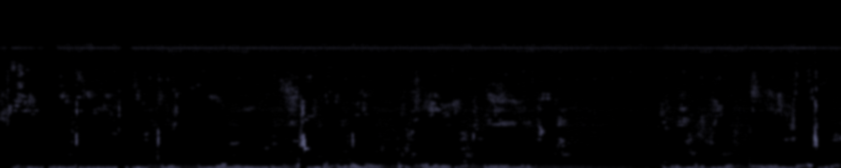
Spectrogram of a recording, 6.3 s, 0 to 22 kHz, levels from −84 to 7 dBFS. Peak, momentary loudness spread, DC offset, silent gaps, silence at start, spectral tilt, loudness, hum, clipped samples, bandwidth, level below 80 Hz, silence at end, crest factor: -30 dBFS; 14 LU; under 0.1%; 0.32-0.37 s, 0.90-0.94 s; 0 s; -2.5 dB/octave; -58 LUFS; 60 Hz at -70 dBFS; under 0.1%; 16.5 kHz; -78 dBFS; 0 s; 32 dB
